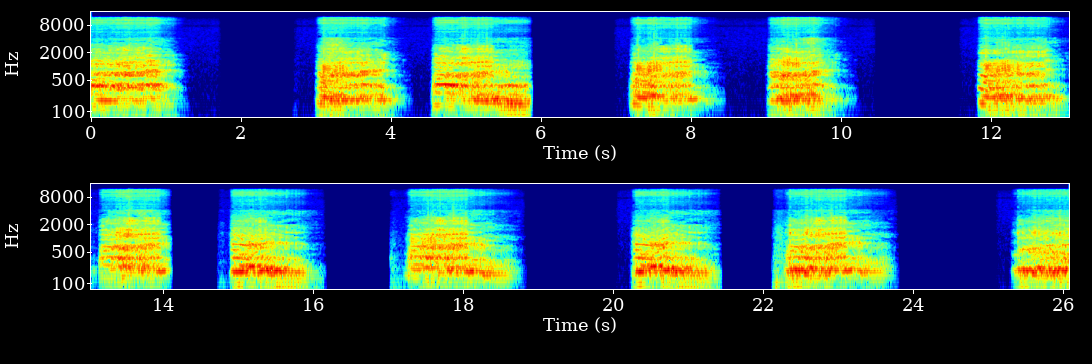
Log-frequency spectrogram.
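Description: Sound-effect vocalizations made for the extinct Siberian unicorn rhinoceros Elasmotherium: about a dozen separate roaring calls, each a second or so long, with dead silence cut between them.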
